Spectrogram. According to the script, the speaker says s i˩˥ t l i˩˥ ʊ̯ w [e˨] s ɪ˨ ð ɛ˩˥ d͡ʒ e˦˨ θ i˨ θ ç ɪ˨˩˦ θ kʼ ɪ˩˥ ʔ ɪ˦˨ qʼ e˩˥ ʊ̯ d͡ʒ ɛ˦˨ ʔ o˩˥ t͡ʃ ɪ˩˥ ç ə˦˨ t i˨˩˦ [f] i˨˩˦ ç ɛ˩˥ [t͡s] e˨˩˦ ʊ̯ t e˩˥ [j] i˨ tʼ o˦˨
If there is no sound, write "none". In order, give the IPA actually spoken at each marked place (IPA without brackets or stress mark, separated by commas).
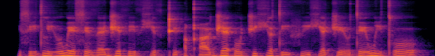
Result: e˩˥, f, t͡ʃ, w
